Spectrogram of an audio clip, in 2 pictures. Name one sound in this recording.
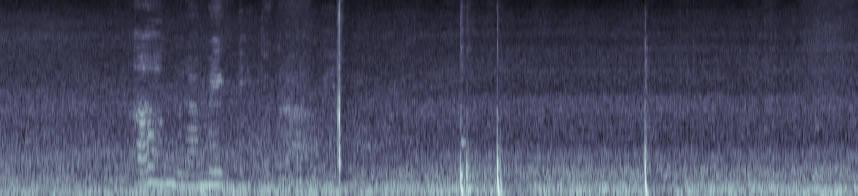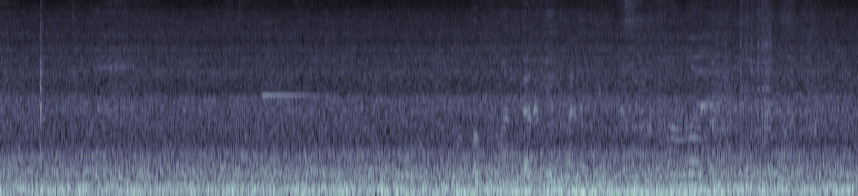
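A young woman speaks casually into a phone microphone.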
